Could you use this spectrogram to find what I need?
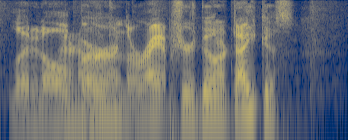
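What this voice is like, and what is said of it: Put-on redneck accent. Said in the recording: “why did you do that like in a redneck accent?”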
